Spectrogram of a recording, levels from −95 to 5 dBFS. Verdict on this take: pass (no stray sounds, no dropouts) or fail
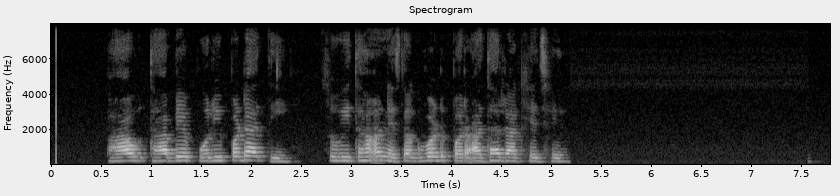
pass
